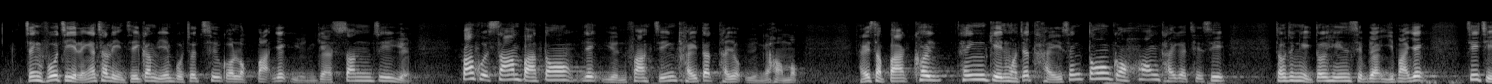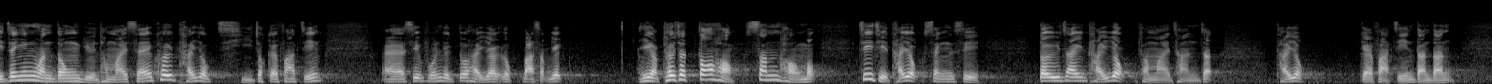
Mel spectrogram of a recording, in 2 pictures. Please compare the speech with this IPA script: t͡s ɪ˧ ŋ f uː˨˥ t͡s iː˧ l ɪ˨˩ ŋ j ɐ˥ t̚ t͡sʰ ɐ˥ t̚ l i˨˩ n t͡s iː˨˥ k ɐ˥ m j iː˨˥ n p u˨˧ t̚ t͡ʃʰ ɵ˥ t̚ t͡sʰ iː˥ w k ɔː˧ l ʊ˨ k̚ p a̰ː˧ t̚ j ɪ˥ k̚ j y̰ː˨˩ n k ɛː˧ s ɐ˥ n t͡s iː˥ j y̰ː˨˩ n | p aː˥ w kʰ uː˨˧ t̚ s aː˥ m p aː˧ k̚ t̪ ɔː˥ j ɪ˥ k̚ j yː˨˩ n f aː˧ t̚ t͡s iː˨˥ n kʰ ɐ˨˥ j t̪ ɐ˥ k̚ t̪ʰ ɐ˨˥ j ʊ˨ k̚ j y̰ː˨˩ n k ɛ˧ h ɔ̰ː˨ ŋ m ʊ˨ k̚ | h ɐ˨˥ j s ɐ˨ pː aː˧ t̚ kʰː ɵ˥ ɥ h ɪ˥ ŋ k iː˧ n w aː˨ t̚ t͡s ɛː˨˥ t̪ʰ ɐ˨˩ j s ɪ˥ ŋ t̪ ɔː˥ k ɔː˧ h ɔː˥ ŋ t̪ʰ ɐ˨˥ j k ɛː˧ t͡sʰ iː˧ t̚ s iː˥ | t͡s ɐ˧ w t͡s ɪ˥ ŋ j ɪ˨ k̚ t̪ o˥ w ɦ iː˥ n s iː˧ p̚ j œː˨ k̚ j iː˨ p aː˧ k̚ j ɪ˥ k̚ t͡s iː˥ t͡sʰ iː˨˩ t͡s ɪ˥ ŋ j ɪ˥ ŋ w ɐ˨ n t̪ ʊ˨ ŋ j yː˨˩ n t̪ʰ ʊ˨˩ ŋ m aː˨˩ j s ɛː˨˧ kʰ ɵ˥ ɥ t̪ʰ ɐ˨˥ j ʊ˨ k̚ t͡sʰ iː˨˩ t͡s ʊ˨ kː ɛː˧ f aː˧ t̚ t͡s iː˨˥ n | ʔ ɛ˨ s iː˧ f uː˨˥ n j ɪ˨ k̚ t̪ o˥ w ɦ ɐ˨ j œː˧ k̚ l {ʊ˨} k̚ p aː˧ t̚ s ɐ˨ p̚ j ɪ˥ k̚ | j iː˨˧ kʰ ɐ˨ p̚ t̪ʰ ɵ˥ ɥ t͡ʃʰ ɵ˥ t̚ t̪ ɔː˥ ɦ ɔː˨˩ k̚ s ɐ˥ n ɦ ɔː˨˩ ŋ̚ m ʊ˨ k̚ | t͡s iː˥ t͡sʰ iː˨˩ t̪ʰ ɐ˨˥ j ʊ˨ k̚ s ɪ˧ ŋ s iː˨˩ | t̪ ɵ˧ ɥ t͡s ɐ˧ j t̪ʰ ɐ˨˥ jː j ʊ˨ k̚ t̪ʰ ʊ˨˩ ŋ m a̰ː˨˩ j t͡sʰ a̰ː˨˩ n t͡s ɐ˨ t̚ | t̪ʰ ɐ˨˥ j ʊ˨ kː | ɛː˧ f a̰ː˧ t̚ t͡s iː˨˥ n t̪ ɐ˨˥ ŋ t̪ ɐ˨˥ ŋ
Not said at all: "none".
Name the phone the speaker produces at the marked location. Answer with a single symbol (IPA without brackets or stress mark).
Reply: ʊ˨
